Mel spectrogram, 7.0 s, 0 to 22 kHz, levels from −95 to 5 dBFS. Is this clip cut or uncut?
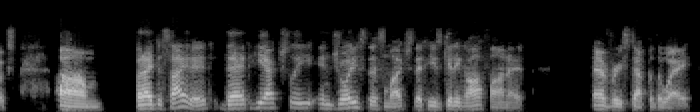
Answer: cut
